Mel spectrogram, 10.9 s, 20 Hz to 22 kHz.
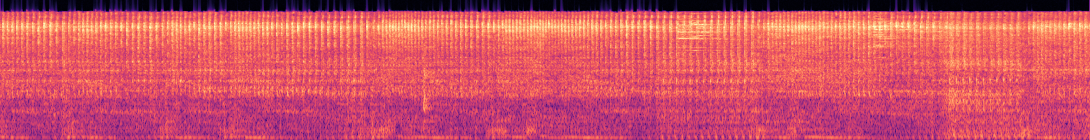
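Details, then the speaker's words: Honda CG125 single-cylinder idling: a rapid, busy metallic clatter from the engine body over the exhaust beat. The engine oil was found completely empty, as the bike had been run without oil, giving top-end noise. "Cylinder से आवाज़ जो है बिल्कुल भी नहीं ए रही और engine जो है बहुत ज्यादा आवाजें कर रहा है इसका"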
